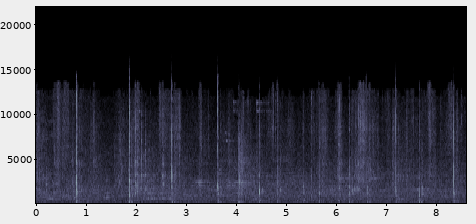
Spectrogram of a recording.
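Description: Basketball dribbled on a hard outdoor court: sharp single bounces about one a second, coming quicker toward the end.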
